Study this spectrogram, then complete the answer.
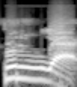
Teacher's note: Kalau dalam satu kalimat itu menjadi bukan idgham bi gunnah tapi izhar mutlak itu. Jadi tidak didengungkan, bahkan harus jelas, tidak boleh berdengung. Contohnya adalah lafaz dunya, itu ada non sukun bertemu dengan ya.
